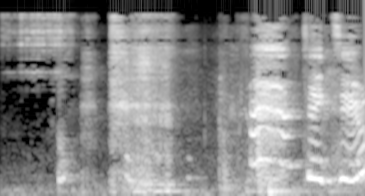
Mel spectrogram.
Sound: laughter

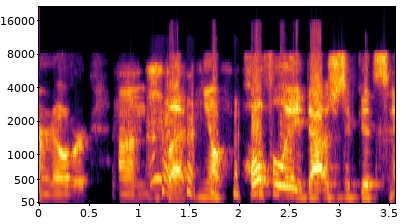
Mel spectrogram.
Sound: laughter

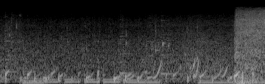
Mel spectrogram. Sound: bubbles sound; water sound

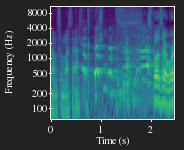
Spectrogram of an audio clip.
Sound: laughter

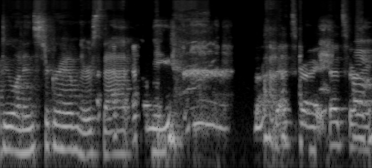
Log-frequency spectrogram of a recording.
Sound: laughing

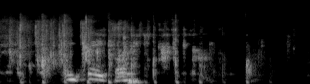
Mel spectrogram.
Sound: applause

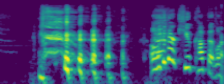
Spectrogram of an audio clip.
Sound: laughs

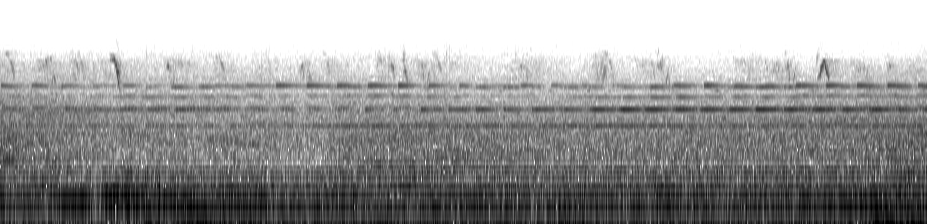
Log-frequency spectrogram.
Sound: wind

